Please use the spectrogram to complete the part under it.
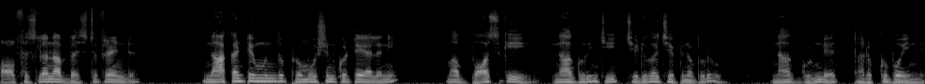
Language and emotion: Telugu, sad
